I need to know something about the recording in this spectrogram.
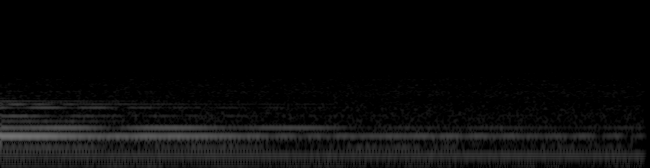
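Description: A harp plays ringing notes that slowly fade.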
